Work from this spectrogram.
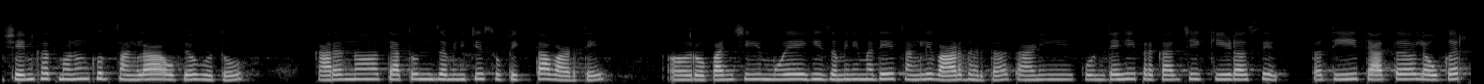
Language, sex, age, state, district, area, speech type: Marathi, female, 30-45, Maharashtra, Nashik, urban, spontaneous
